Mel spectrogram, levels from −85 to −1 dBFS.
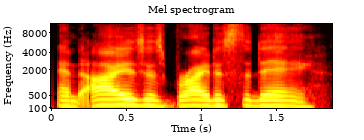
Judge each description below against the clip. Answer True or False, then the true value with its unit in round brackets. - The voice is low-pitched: False (160 Hz)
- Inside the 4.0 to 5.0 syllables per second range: True (4.1 syllables/s)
